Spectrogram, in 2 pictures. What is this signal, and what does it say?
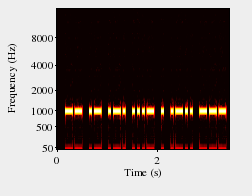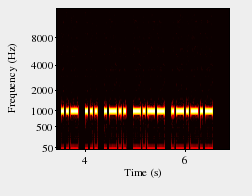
Morse code, heard as a keyed tone, about 25 wpm, 1000 Hz. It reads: MARVELOUSLY.
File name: qotdfiles / 25wpm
